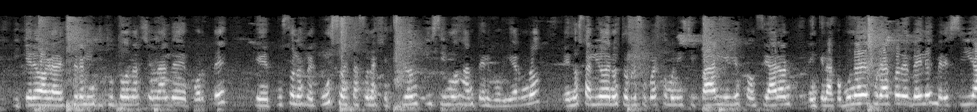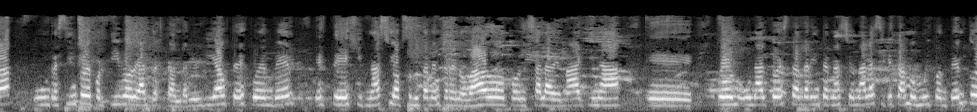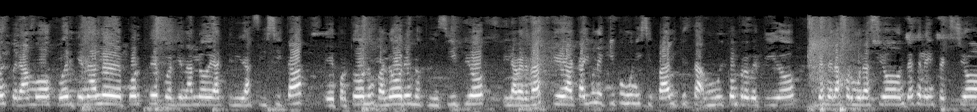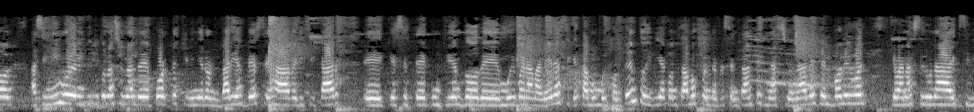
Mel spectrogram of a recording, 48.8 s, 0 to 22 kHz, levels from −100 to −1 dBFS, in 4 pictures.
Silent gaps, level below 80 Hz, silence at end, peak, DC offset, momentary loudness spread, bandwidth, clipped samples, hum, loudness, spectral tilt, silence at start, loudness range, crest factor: none; -46 dBFS; 0 s; 0 dBFS; under 0.1%; 10 LU; 12.5 kHz; under 0.1%; none; -13 LUFS; -4.5 dB/octave; 0.2 s; 4 LU; 14 dB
